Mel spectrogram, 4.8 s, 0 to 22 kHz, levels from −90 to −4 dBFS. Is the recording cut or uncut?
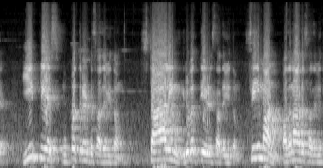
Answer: cut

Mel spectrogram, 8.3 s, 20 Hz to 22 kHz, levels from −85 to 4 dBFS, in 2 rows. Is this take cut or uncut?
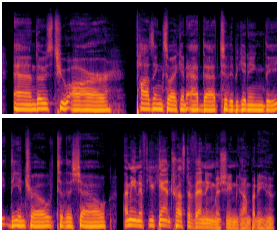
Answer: cut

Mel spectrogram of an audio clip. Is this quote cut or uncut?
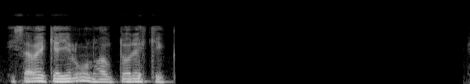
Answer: uncut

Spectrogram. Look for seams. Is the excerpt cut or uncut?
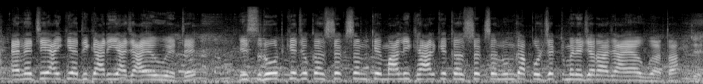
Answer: uncut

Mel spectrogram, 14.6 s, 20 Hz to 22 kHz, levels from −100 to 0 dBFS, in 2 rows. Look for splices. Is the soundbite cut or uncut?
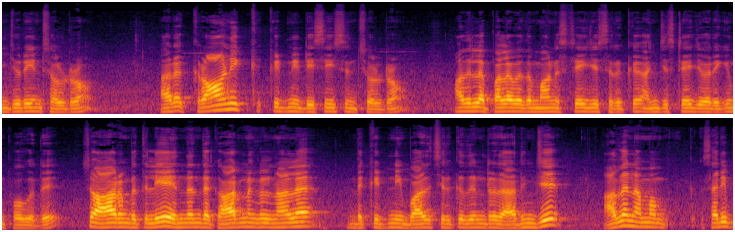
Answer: uncut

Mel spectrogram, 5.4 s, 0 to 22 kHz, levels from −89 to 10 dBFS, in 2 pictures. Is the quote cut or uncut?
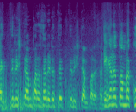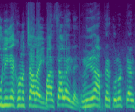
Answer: cut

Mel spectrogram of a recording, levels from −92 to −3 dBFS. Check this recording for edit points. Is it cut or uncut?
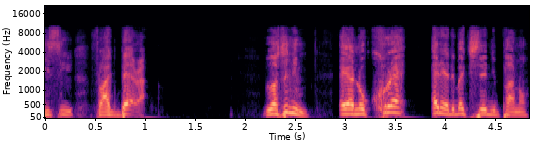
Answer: uncut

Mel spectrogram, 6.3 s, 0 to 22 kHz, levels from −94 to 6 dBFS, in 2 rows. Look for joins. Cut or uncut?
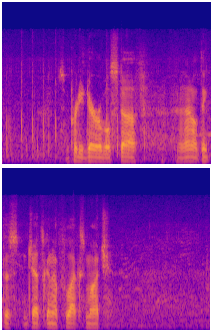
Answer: cut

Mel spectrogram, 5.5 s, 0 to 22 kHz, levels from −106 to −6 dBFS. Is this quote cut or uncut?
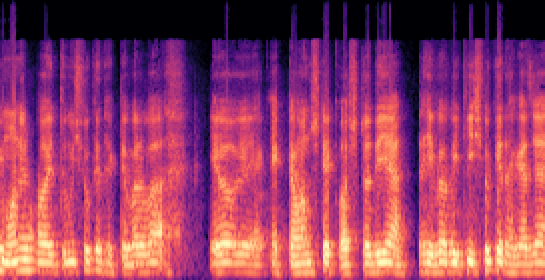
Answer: cut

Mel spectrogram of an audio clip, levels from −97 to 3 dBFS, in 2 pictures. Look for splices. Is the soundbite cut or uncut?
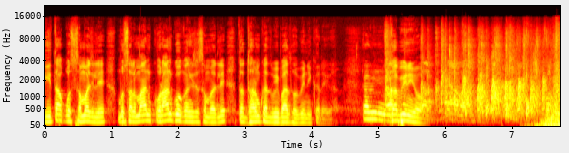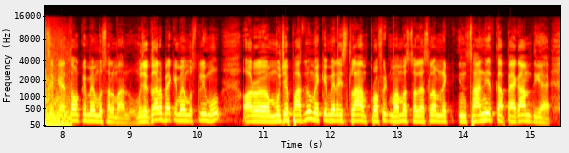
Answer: cut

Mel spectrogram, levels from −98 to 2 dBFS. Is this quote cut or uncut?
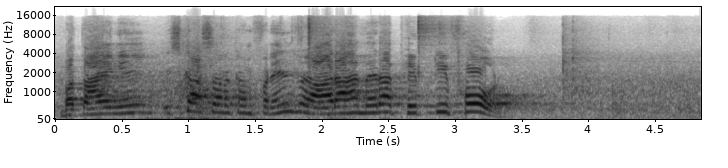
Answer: cut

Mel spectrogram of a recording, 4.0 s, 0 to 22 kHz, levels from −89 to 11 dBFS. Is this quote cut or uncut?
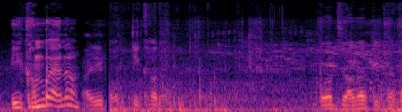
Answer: cut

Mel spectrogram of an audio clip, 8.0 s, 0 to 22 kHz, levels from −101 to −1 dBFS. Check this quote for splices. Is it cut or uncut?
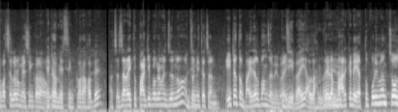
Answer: cut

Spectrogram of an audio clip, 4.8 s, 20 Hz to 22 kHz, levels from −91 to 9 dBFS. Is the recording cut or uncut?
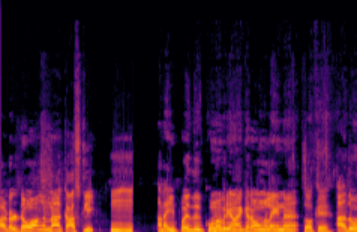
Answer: cut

